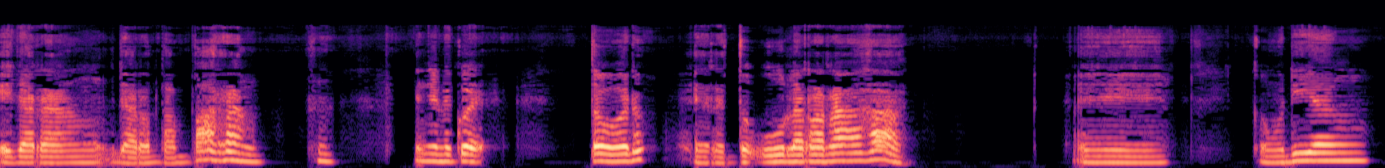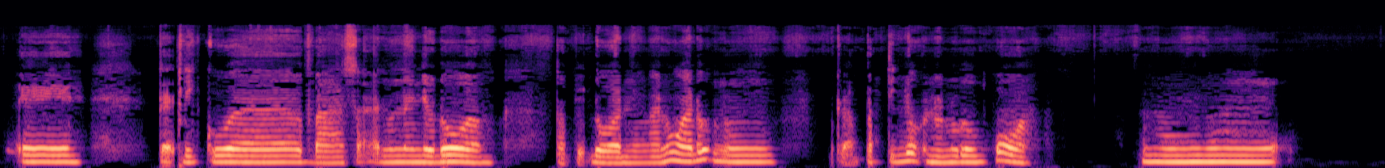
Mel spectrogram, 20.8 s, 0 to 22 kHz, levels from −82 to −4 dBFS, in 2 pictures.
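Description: Throughout the speech, the top end stops dead at about 11.8 kHz and the residue of a heavy earlier encoding stays audible. This is low-bitrate audio saved at a high bitrate, likely a very low-rate HE-AAC encode re-encoded as 320 kbit/s MP3.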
